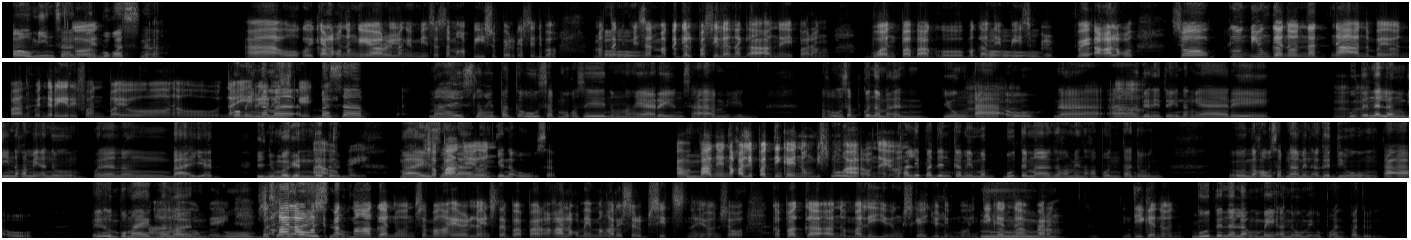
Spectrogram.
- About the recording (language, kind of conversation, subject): Filipino, unstructured, Ano ang mga bagay na palaging nakakainis sa paliparan?
- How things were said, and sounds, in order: unintelligible speech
